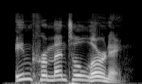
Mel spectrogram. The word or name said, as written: Incremental learning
